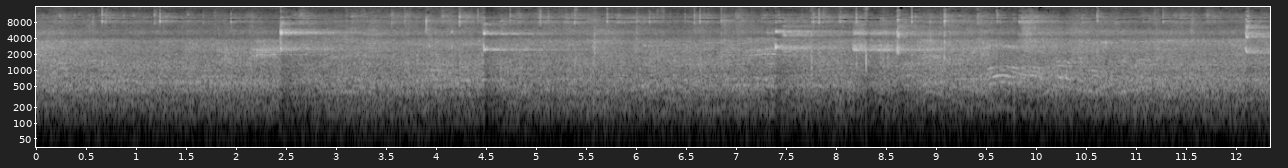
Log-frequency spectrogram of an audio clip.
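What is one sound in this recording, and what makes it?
Table tennis balls click sharply against tables and bats in a large echoing hall.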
